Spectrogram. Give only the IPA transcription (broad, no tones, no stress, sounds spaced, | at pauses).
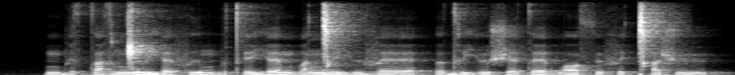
m b e z t a z ŋ͡ǁ ɨ j ɛ f ɨ m b ə tʼ e j ɛ m b a ŋ͡ǀ e j ɨ v ɛ | ə d ɨ j ʉ ʃ ɛ t ɛ b ɒ s ʉ f e ǀʰ a ʃ ʉ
